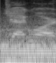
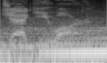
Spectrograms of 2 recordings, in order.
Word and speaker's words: Jaguar: also it is pronounced Jaguar not Jaguar because the word is from Portuguese not from the queen's English look it up people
